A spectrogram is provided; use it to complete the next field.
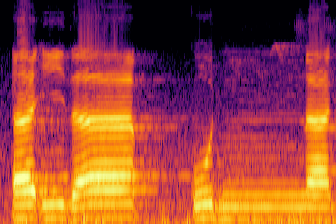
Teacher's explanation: کاف کو نون کے ساتھ ملا کر پڑھیں گے اور نون مشدد غنہ کے ساتھ پڑھیں گے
